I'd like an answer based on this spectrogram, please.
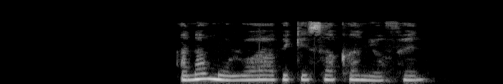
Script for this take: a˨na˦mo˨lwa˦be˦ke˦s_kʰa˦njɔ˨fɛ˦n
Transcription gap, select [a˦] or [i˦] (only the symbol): a˦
